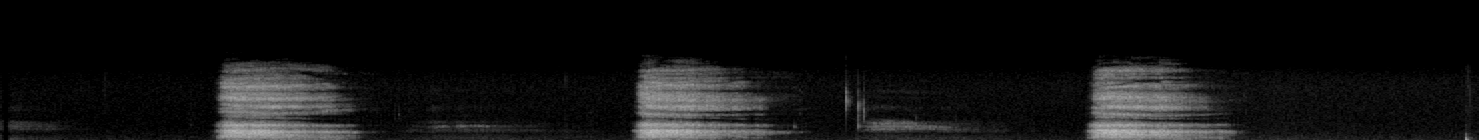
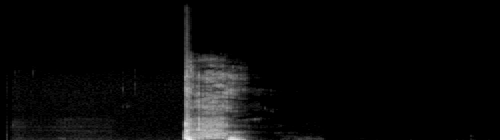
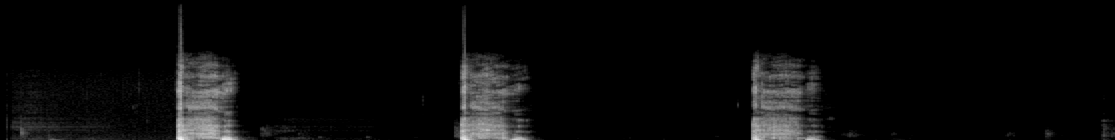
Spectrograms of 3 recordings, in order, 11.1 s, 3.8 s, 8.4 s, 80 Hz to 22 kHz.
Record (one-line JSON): {"exhalation_length": "11.1 s", "exhalation_amplitude": 8589, "exhalation_signal_mean_std_ratio": 0.39, "cough_length": "3.8 s", "cough_amplitude": 32768, "cough_signal_mean_std_ratio": 0.21, "three_cough_length": "8.4 s", "three_cough_amplitude": 32767, "three_cough_signal_mean_std_ratio": 0.22, "survey_phase": "beta (2021-08-13 to 2022-03-07)", "age": "65+", "gender": "Male", "wearing_mask": "No", "symptom_none": true, "smoker_status": "Never smoked", "respiratory_condition_asthma": true, "respiratory_condition_other": false, "recruitment_source": "REACT", "submission_delay": "0 days", "covid_test_result": "Negative", "covid_test_method": "RT-qPCR", "influenza_a_test_result": "Negative", "influenza_b_test_result": "Negative"}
